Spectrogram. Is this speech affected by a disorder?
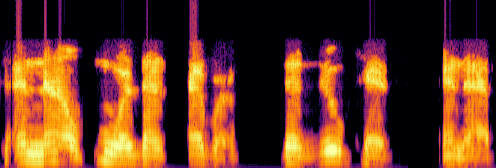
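Yes: ALS; slow progressing, symptoms began 8 years ago, 8-hour spine operation 7 years ago then declined, walks with walker, clinic through VA; age 72, diagnosed 6 years ago after 2 years of testing, still driving and going to gym; voice affected since about 2 years ago, voice worst symptom, voice sound audibly changed.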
